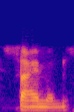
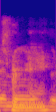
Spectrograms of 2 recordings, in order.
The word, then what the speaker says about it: Simons: Is that how you say his name? – Yeah, Anthony Simons. Yeah. Yep. Everyone wants to say Simmons or whatever.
